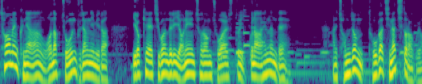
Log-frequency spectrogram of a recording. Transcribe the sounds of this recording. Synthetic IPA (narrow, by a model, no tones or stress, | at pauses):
t͡ɕʰʌɯmenkɯɲaŋwʌnɦak̚t͡ɕoɯnpud͡ʑaŋɲimiɾa | iɾʌkʰe̞t͡ɕiɡwʌndɯɾijʌneint͡ɕʰʌɾʌmt͡ɕoaɦɭs͈ud̥oit̚k͈unaɦe̞nːɯnde̞ | aɲit͡ɕʌmd͡ʑʌmtoɡat͡ɕinat͡ɕʰidʌɾaɡojo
